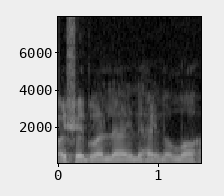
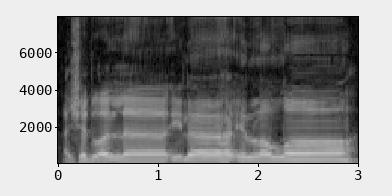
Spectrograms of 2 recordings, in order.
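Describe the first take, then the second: First: It is said quietly, almost under the breath. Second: It is said loudly, in a full voice.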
